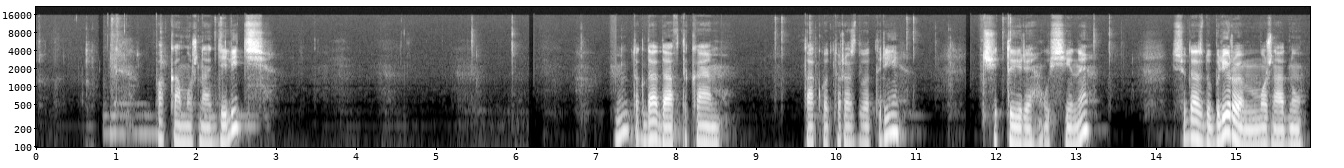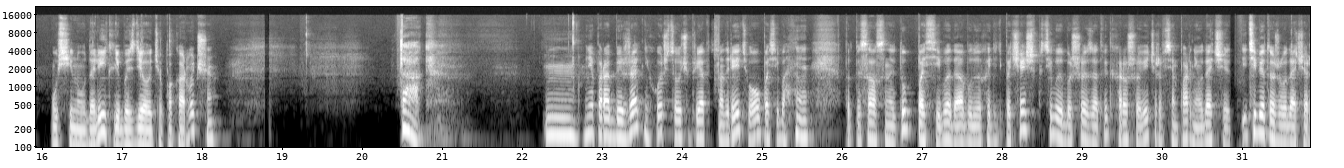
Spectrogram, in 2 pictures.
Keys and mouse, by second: 0.5 p, 1.4 Tab, 5.3 middle click, 9.8 shift+d, 13.1 shift+middle click, 17.4-19.2 middle drag.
